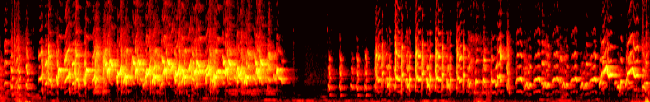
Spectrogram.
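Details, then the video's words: Sooty-headed bulbul for luring: a long dense torrent of chattering, warbled notes for about four seconds, a brief silence, then more rapid twittering chirps and slurred phrases. "suara burung kutilang pikat gacor"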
